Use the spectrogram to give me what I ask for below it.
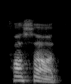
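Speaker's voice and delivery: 'facade' said fa-SAHD, C as S; C pronounced like S in 'facade'; soft C. Shown as a demonstration. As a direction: say 'facade' with an S sound in the middle. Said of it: "Like the word in English".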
